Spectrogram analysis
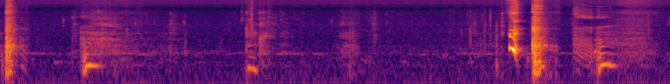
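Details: Breathy, soft, stifled sneezes with quiet gasps between them from a sleepy person trying to fall asleep, trigger unknown but probably pollen; allergy sneezing.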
